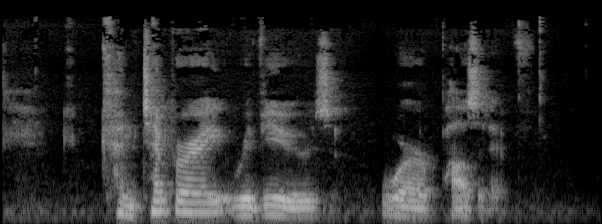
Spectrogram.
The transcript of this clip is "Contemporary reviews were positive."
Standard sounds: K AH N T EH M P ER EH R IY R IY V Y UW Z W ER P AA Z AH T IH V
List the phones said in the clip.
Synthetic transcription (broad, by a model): K AH N T EH M P ER EH R IY R IY V Y UW Z W ER P AA Z AH T IH V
